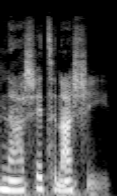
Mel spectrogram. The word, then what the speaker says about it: Tinashe: with that right accent well it's on the second syllable the accent on the T like that I'm always like is it t Tanashi no yeah yeah t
